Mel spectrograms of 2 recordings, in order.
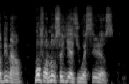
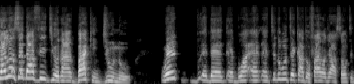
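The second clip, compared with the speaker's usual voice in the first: normal talking voice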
